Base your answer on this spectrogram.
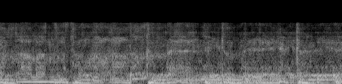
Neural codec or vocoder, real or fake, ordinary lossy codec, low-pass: codec, 16 kHz, 4.8 kbps, FACodec; fake; none; 7.2 kHz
